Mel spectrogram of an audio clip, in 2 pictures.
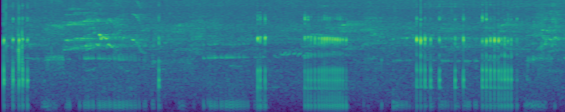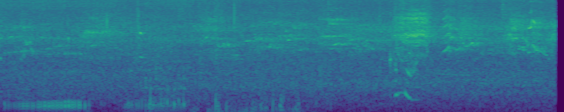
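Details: A male koala gives the tail end of the characteristic male bellow mating call, a rough, pulsing series of snore-like grunts and rasps.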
